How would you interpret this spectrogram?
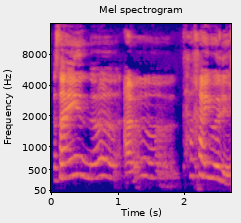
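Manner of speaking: giggling high through the words; laughing. Real, not acted. Vlogger laughing at her own silly marriage example. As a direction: laugh it off while calling the idea a fantasy.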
